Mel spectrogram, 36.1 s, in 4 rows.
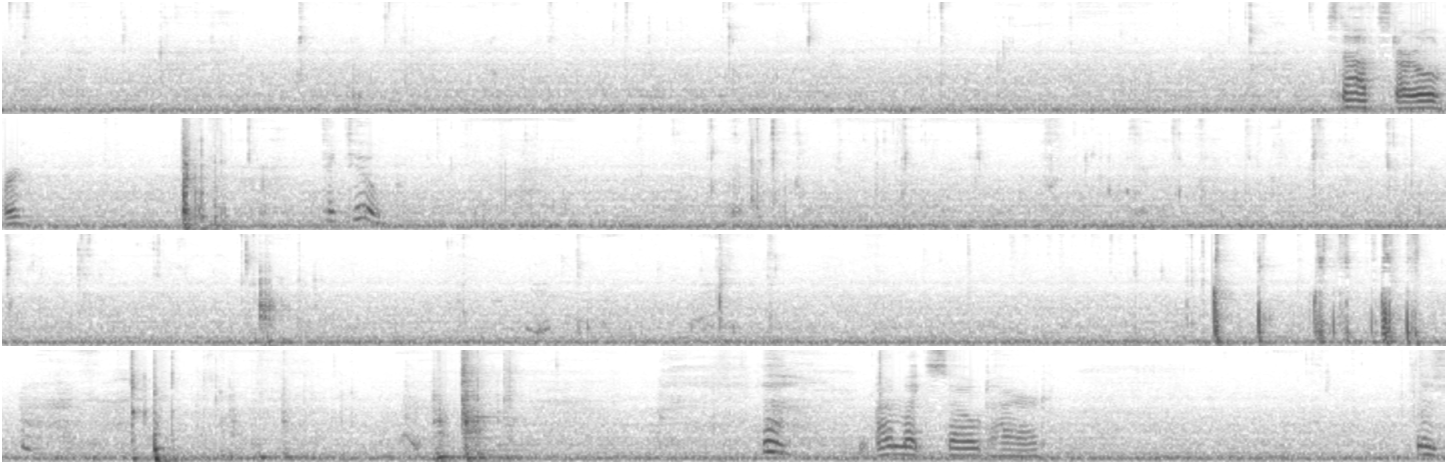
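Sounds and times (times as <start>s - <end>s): person chewing food: 0.0s - 8.3s, 11.6s - 29.5s
steady low hum: 0.0s - 36.0s.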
